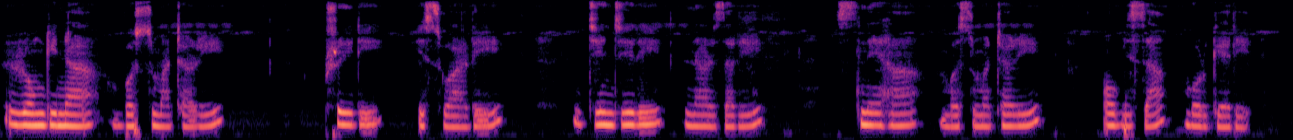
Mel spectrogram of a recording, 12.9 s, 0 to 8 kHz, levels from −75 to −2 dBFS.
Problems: none marked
